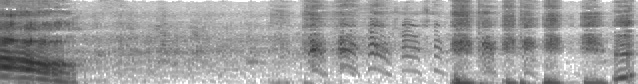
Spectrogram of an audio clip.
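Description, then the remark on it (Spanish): A voice imitates the engine of a small propeller plane taken from San Andrés: a loud, buzzy opening drone, a brief lull, then a run of choppy, rhythmic sputtering bursts. “de San Andrés agarramos una avionetica que parecía que se iba a caer, iban dos ángeles jalándola y uno de ellos estaba medio dormido.”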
